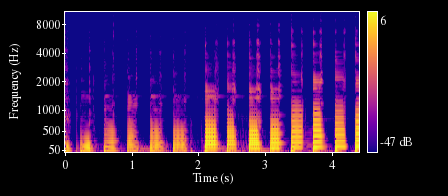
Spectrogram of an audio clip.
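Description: Electric bass guitar playing a chromatic exercise staccato: single plucked notes, about three a second, each cut short by lifting the fretting finger so that a short gap separates every note.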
